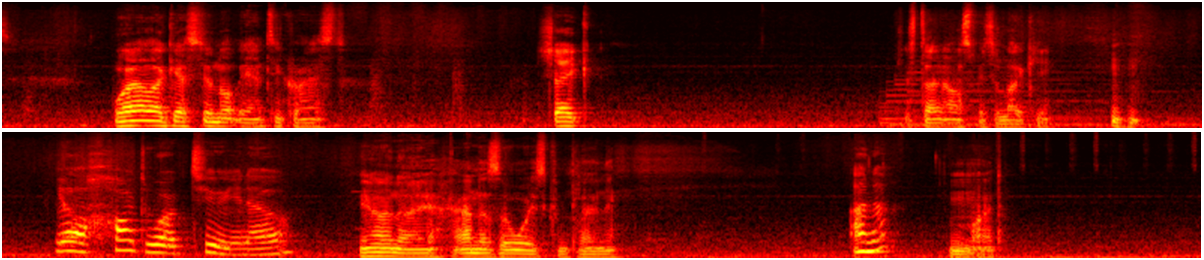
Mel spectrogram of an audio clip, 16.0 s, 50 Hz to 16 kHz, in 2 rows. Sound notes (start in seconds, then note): 7.4 chuckling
